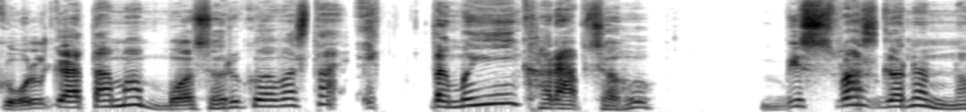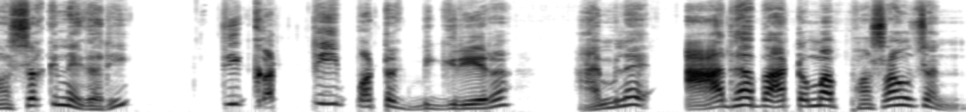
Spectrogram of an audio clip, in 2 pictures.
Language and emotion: Nepali, disgusted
